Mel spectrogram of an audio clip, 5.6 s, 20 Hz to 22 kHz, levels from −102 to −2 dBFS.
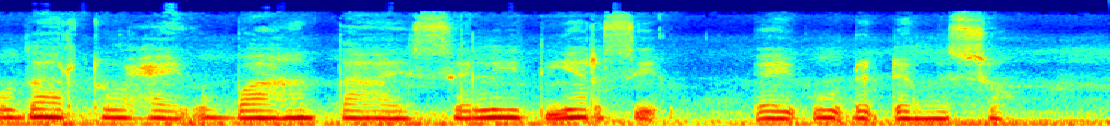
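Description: Speech with three short bursts of DAB burbling, at 0.96–1.06 s, 2.91–3.00 s and a quick blip at 4.58 s. Weak reception lets a small trickle of bit errors slip past error correction, so wrong samples put short noise blips in single sub-bands and wrong scale factors make sub-bands jump in level for up to a frame.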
